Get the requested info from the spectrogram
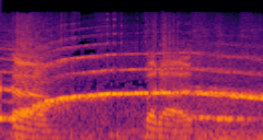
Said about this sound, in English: we got another siren going on here in the background.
